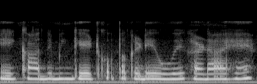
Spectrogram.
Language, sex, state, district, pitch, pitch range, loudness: Hindi, female, Uttar Pradesh, Shamli, 255 Hz, 250-260 Hz, -16 LUFS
